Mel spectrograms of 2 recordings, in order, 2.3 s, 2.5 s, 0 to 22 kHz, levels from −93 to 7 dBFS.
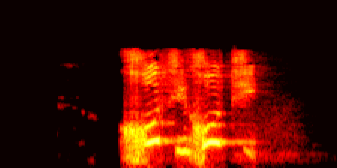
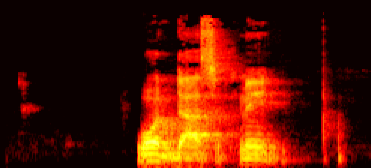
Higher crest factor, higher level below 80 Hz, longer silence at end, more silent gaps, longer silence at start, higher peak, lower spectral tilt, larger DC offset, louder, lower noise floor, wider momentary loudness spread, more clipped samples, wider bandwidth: about the same, 16 dB vs 20 dB; about the same, -60 dBFS vs -58 dBFS; about the same, 0.55 s vs 0.65 s; neither; about the same, 0.8 s vs 0.9 s; about the same, -2 dBFS vs -2 dBFS; about the same, -4 dB/octave vs -3.5 dB/octave; neither; first, -14 LUFS vs -17 LUFS; about the same, -77 dBFS vs -79 dBFS; first, 15 LU vs 7 LU; neither; second, 7.8 kHz vs 16 kHz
